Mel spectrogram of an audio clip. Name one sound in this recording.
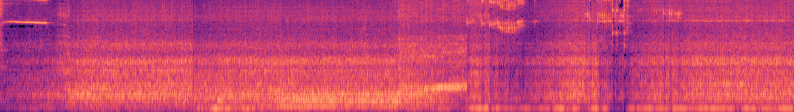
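A lathe spins with a steady hum.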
